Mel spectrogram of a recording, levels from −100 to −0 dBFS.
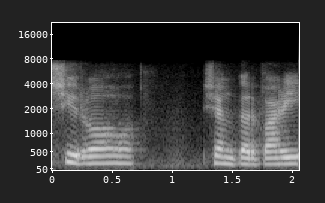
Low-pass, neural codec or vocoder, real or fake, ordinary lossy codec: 7.2 kHz; codec, 16 kHz, 0.8 kbps, ZipCodec; fake; Opus, 24 kbps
